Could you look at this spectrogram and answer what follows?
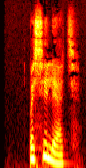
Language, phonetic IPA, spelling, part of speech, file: Russian, [pəsʲɪˈlʲætʲ], поселять, verb, Ru-поселять.ogg
- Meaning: 1. to settle, to lodge 2. to inspire, to engender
